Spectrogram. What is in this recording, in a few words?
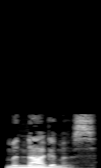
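"monogamous", English, British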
